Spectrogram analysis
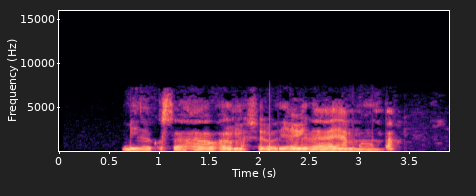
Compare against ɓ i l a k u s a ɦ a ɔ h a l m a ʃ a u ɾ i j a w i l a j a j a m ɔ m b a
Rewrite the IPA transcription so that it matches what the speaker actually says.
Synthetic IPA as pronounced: ɓ i l a k u s a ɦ a u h a l m a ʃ a u ɾ i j a w i l a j a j a m ɔ m b a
